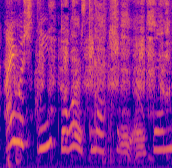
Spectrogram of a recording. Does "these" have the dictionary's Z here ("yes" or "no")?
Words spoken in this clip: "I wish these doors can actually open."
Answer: yes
